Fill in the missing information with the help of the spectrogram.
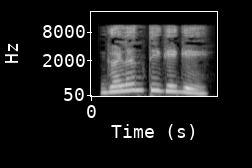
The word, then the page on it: ಗಳಂತಿಗೆಗೆಯ್: kannada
